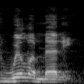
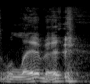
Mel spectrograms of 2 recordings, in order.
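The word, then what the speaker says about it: Willamette: will it's it I hear it as Willetti a lot and I'm like how it's it's lamit one of my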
